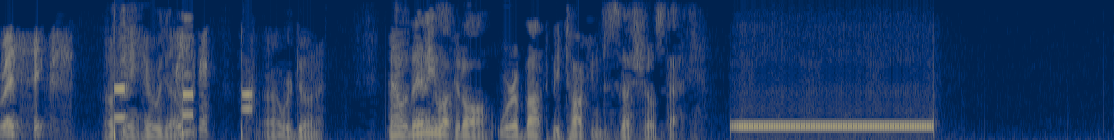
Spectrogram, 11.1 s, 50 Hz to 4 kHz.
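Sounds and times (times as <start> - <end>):
speech: 0.0 - 7.0
telephone line ringing tone: 7.3 - 9.4.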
